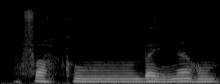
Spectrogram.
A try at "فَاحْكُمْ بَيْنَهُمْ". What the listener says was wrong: Okay, you need to part your lips a little bit more.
